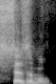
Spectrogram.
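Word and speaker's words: sésamo: It's sad because the accent tells you where to put the emphasis in the word. So that's why I love accents in Portuguese. At least I know how to pronounce that word because the accent's there. Although I might get the O wrong, but so I know it's sesamo.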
